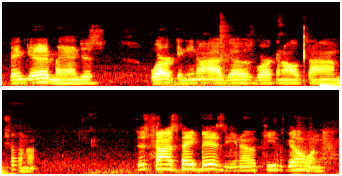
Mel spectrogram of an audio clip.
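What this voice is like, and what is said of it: Slight Southern drawl. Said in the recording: “a little bit of your southern drawl”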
